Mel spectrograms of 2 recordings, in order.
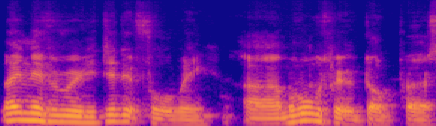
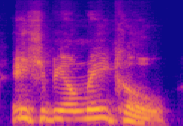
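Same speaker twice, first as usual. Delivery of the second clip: mock yell; 9 semitones higher than usual. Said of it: "this bloke's still shouting".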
